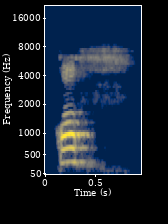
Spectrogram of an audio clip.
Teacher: Secara khususnya huruf qaf itu keluar dari pangkal lidah atas, ya, pangkal lidah.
